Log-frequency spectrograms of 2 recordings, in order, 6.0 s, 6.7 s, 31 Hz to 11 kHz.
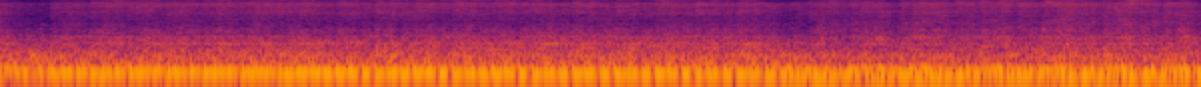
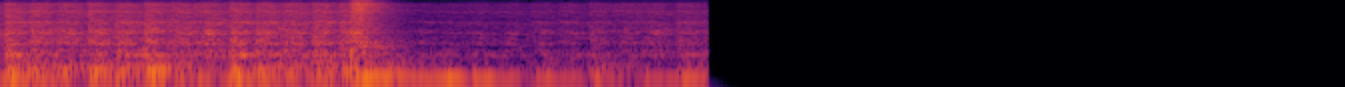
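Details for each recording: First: XG ute with a 6.0 L LQ4 (long-crank) V8 swap, first start after replacing a faulty new crank sensor: deep steady V8 idle, even low rumble, no knocks or misses; running smoothly. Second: XG ute with a 6.0 L LQ4 (long-crank) V8 swap, first start: long rough cranking that catches without settling, then a pause and weak retry; the cause was a faulty brand-new crankshaft position sensor.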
